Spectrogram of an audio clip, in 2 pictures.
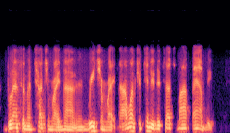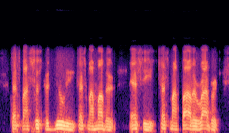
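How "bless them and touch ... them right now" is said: ordinary delivery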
